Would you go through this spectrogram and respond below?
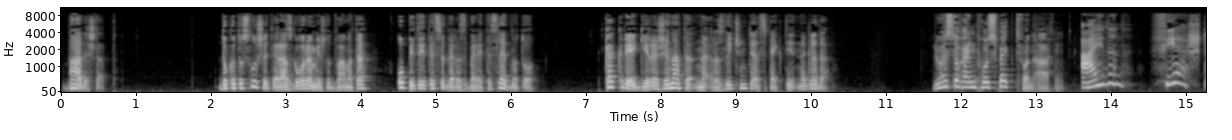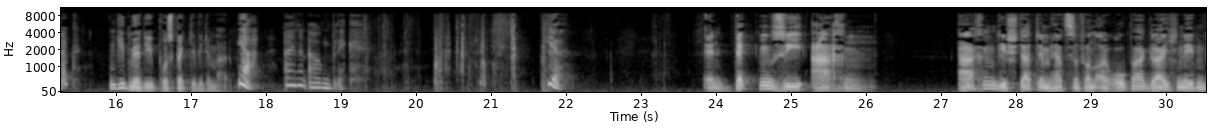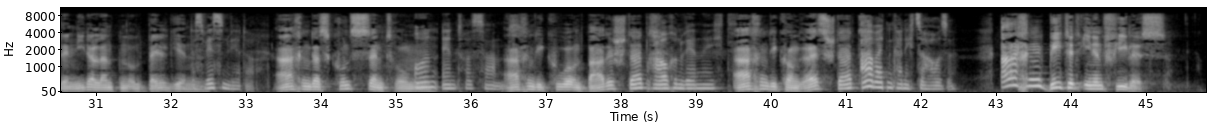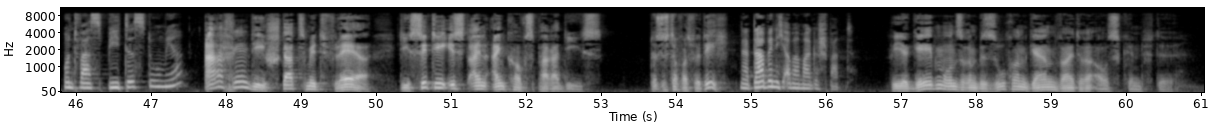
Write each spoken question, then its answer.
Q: Как реагира жената на различните аспекти на града?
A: Жената реагира с доста голямо безразличие.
